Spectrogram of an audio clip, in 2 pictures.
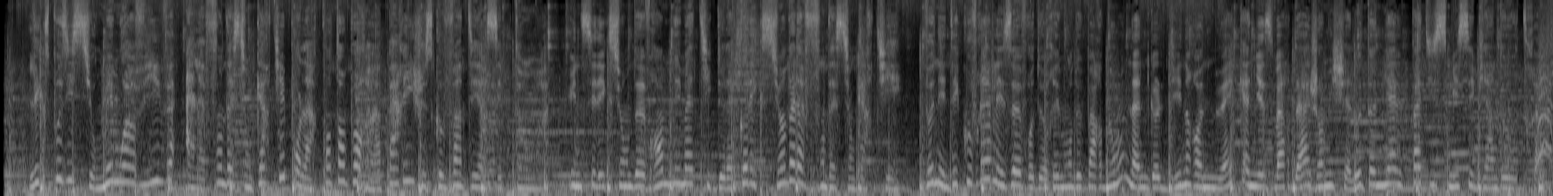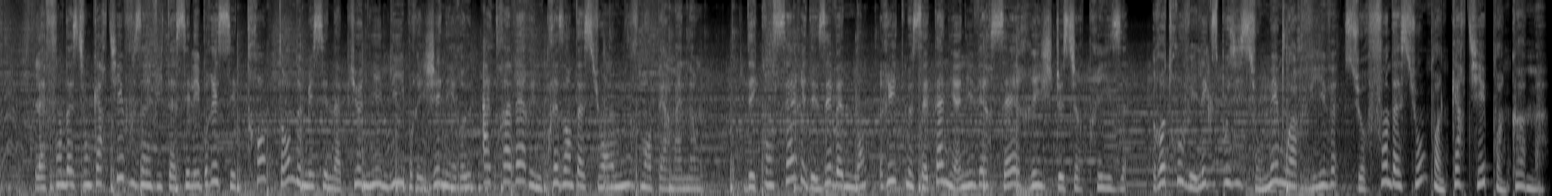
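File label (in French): sweet Punchy, comédienne voix off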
